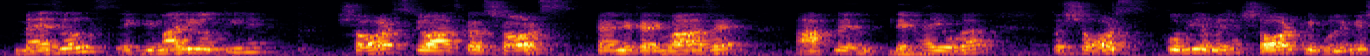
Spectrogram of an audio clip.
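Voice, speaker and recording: A man's voice: high-pitched, echoey room. A man with an Indian English accent teaching English grammar as a classroom lecture, explaining step by step and asking and answering his own questions.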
